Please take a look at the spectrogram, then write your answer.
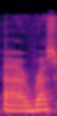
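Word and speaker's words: Ruis: My last one would be Russ Woodworking, and this is actually spelled R-U-I-S, but I believe it's pronounced Russ.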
